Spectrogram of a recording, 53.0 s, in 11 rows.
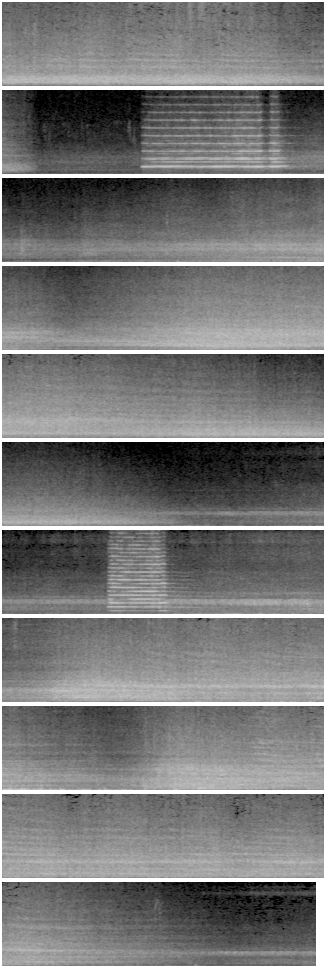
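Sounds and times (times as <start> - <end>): train rushing past: 0.0 - 5.4, 6.9 - 53.0
train horn blast: 6.9 - 9.4, 30.6 - 31.9.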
